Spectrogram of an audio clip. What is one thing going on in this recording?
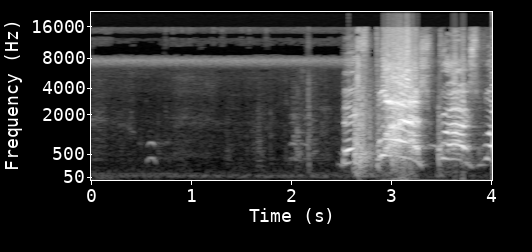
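A body slams onto a wrestling mat with a heavy thud.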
